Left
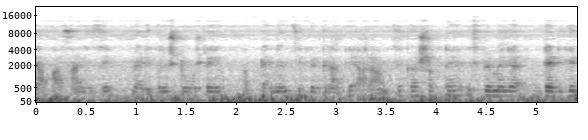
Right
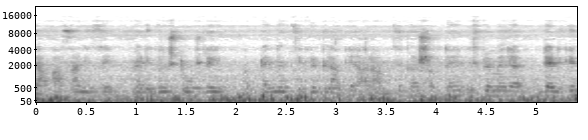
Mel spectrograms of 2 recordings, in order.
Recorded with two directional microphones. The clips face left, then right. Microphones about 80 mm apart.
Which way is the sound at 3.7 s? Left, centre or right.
Left.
